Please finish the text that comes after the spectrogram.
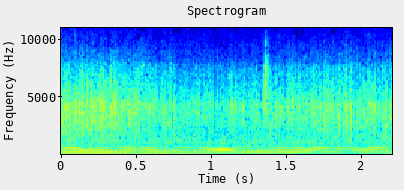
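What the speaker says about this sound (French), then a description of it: "Il est 8h moins le quart et il pleut." Steady rain pelts a tent on an early-morning campsite, a dense continuous patter with a low, unbroken hum underneath and no voices.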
